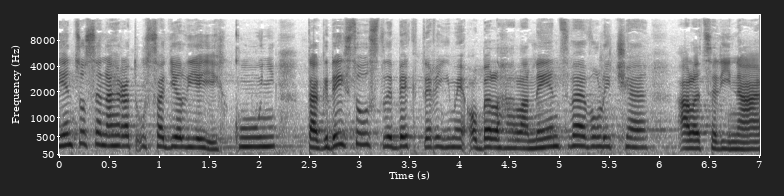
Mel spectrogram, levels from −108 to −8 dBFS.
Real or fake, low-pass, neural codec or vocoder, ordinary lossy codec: real; 14.4 kHz; none; MP3, 96 kbps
